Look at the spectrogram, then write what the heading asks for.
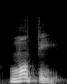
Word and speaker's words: মতি: যেমন দেখেন আমি একটা শব্দ বললাম মতি। মতি অধনির পরে রসই আসছে। এজন্য কি হবে? মকার ম তরসকারতি মতি আর শব্দের প্রথমে অধনির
